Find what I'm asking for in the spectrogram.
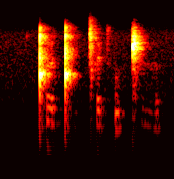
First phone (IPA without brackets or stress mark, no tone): ǃʰ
